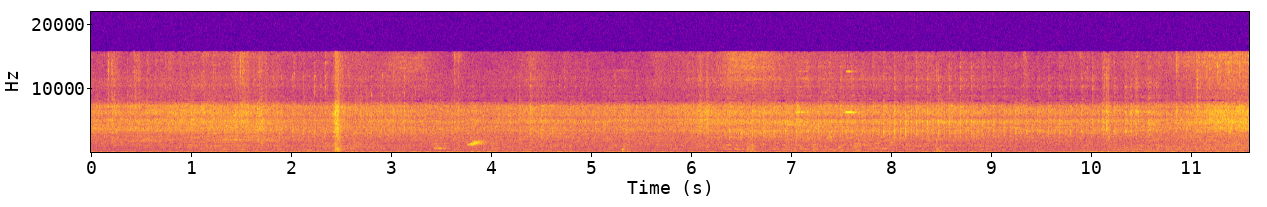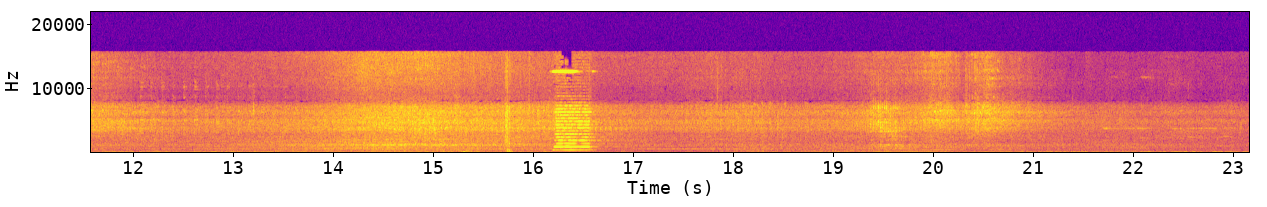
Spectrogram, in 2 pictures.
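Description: Car driving slowly in town traffic, a steady low engine and road drone. A single short car-horn toot sounds about sixteen seconds in.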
